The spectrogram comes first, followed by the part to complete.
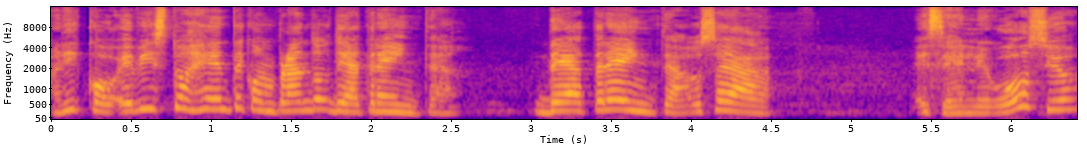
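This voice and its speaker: Speaking at a fairly slow pace, a woman with a Venezuelan accent uses a high pitch and lively intonation. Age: 20s. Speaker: podcast co-host. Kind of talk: casual chat. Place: home room.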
